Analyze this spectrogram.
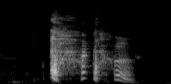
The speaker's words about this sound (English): Holy Christ, I keep coughing up that goddamn insulation. I'm sorry. Nah, dude, it has been a struggle to not cough. So if we have any fans out there, I apologize.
